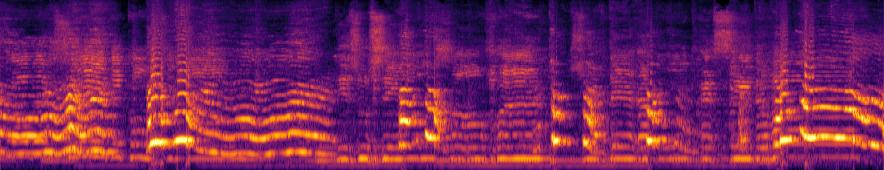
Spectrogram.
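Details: Pet Siberian husky singing indoors: a run of short, wobbling howls and yelps in quick succession, each swooping up then down, over a constant low musical hum.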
